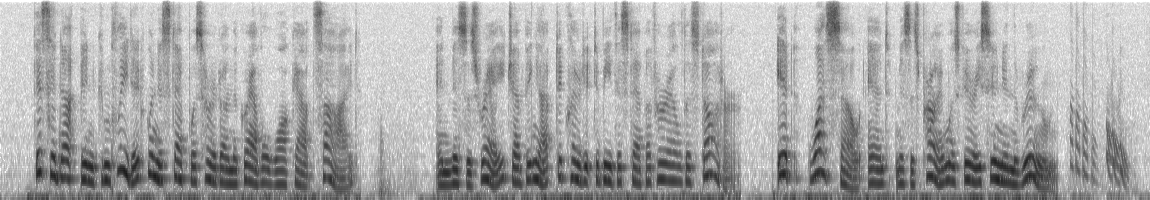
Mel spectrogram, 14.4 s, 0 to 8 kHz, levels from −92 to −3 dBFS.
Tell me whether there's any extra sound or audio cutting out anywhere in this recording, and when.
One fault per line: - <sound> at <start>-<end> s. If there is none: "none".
- thud at 4.7-5.1 s
- chirp at 13.4-14.2 s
